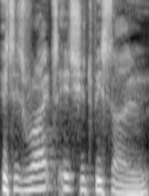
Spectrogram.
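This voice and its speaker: A man reading poetry aloud in a deliberate, measured way with pauses between phrases. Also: fairly high pitch, animated, sharp tone. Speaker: poetry reader. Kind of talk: poetry recitation, read aloud.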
